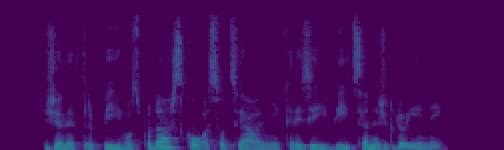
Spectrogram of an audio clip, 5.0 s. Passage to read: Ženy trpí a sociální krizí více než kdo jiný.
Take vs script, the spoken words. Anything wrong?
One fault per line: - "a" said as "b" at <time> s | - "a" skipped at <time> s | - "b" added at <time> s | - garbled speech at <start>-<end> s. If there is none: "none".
- "hospodářskou" added at 1.2 s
